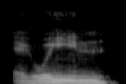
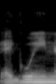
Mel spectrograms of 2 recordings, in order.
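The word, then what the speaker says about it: Egwene: whether Eve you know Egen is it uen or egua I they call her uen in the show and on the audio books yeah I always pronounce uen in my head so you know whether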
